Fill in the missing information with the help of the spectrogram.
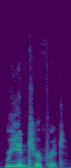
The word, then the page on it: reinterpret: American English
